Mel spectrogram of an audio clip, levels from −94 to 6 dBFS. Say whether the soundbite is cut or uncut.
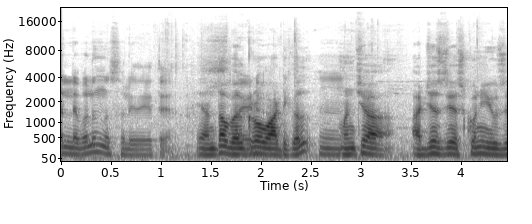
uncut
